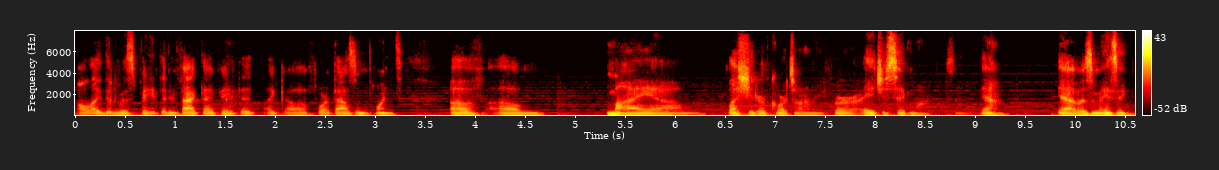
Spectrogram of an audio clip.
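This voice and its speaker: A man guest on a hobby podcast, telling stories in a relaxed, laid-back way and laughing often. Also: mid-range voice, normal speed, husky, soft background music. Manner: storytelling, laughs often, acts out quotes. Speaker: podcast guest, painting channel creator. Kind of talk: casual podcast chat.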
